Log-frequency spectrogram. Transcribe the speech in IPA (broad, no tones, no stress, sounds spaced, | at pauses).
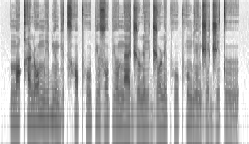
n ɔ qʰ i ɳ o m i bʲ ũ bʲ ɨ t͡sʰ ɔ pʰ u pʲ u z o pʲ o n æ d͡ʒ u ɳ i d͡ʒ o ɳ i pʰ u pʰ ũ ɡ ẽ d͡ʒ e d͡ʒ i t ɯ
